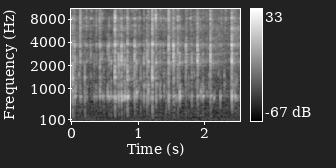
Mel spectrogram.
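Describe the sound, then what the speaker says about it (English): A screwdriver stirs a jar of muck and sediment, giving quick irregular clinks and scrapes against the glass with soft wet swishing between them, close and fairly quiet, with no talk. "You get to watch someone stirring muck with a screwdriver."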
